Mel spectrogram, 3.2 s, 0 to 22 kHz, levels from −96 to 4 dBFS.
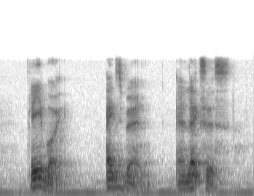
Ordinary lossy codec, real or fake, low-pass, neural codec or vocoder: Opus, 64 kbps; real; 7.2 kHz; none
